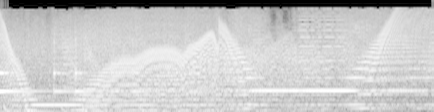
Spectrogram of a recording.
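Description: DIY kalimba plucked and fed through a Eurorack modular synthesizer, its notes held out as electronic tones. A sharp plucked note opens, then held pitches follow, and sweeps rise and fall in pitch about halfway through and again near the end.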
